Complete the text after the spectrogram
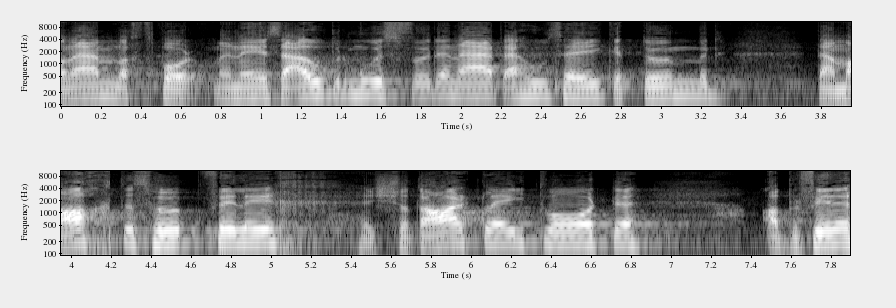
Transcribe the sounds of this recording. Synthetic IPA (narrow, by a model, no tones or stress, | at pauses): næmləχspɔɾt̚mɛneːsælbəɾmuəsføɾənæːd̥æhuːsɛjɡətʏmːəɾ | d̥æmɑχtəshøpfɪlɪχɪʃʃod̥ɑːɾkleɪtʋɔɾd̥ə | ʔɑbəɾfɪlɪ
